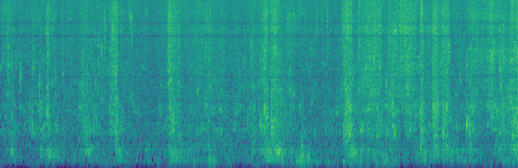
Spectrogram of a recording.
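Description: Wind buffeting the microphone over choppy water slapping and splashing against the hull of a small john boat tied beside the blind, in uneven gusts and slaps.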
